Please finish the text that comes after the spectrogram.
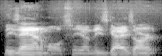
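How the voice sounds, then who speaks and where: A man hosting a casual movie podcast, retelling scenes with many restarts and quick acted quotes. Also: mid-range voice, flat delivery, sharp tone. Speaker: podcast host.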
